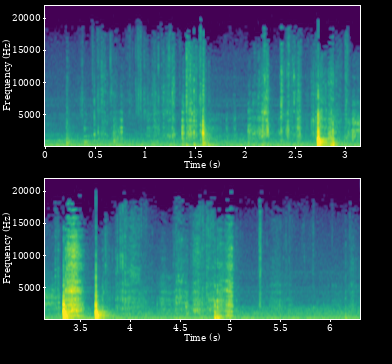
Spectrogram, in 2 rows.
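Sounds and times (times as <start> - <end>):
kitchen knife chopping an onion into small pieces on a board: 2.7 - 3.9.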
